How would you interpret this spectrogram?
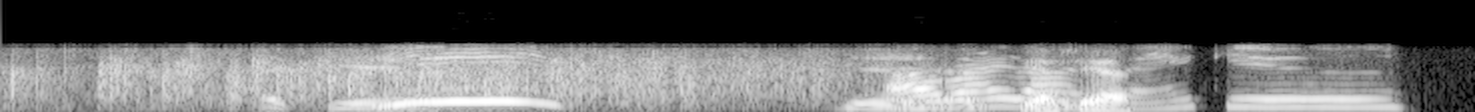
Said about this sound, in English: We will take you out with some claps.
